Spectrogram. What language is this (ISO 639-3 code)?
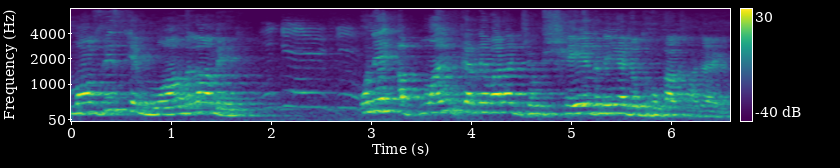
urd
